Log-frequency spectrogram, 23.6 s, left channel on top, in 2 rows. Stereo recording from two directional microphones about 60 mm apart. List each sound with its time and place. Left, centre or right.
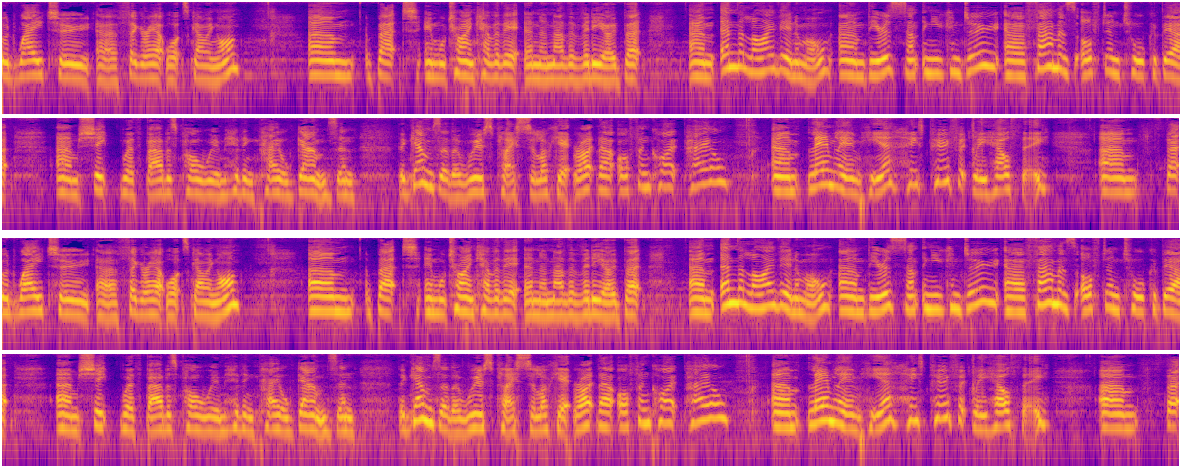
0.0 s speech: right
3.0 s speech: right
9.6 s speech: centre
11.6 s speech: right
16.4 s speech: right; by 23.5 s centre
